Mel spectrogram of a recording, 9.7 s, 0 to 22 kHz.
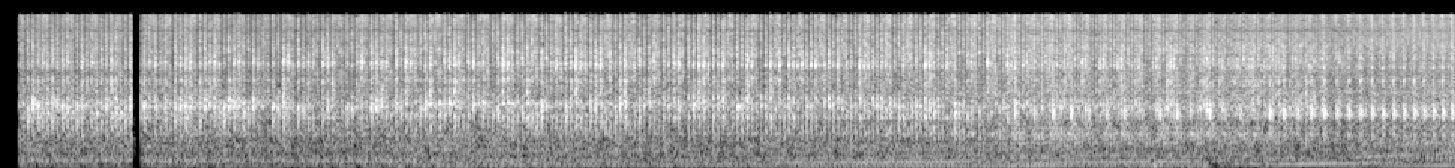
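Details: Mercedes 190D turbo diesel weeks after injector O-ring seal replacement: sharp rapid metallic nailing over wavering idle, lots of smoke, engine shakes returning to idle and idles rough; injector problem suspected, not confirmed.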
